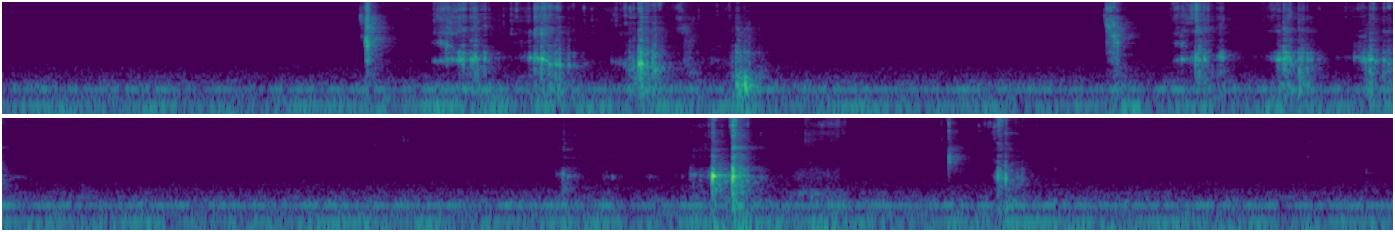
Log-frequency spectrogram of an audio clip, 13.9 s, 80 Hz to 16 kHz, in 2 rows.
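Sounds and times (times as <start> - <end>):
ice crunching while chewed: 1.8 - 3.9, 5.5 - 7.2, 9.7 - 12.3.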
